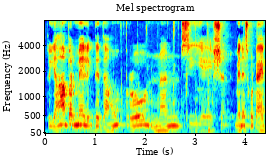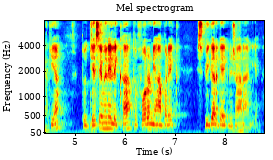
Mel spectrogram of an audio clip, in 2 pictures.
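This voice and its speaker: A man teaching English, explaining slowly and patiently while walking through dictionary and translation tools on his screen, often repeating words for learners. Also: medium pitch. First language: Urdu. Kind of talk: screen-recorded lesson.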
